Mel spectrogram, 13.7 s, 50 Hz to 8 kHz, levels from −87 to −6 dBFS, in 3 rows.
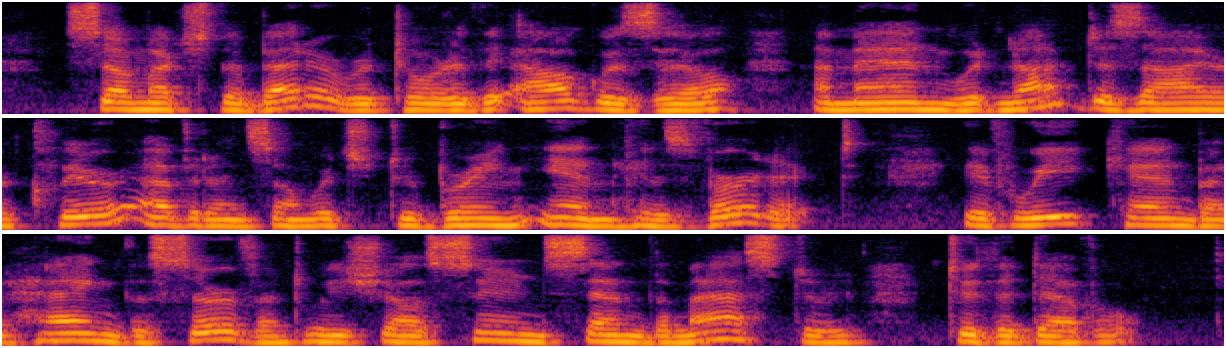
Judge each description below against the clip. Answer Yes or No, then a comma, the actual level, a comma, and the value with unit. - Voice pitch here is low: Yes, low, 130 Hz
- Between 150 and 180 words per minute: Yes, average, 160 wpm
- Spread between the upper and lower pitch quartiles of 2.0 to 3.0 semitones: Yes, narrow, 2.6 semitones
